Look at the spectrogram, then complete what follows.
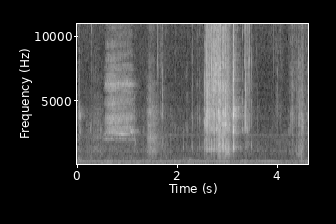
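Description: Biting into crispy-coated fried chicken, the breading crunching: a few short crunches, the loudest about two and a half seconds in.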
